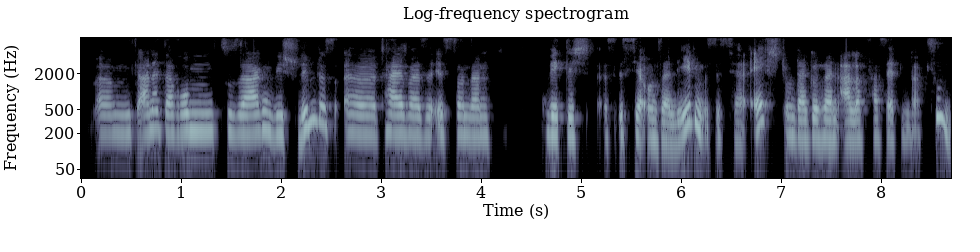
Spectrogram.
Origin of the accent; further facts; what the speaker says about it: Germany; bei uns in Deutschland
